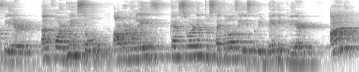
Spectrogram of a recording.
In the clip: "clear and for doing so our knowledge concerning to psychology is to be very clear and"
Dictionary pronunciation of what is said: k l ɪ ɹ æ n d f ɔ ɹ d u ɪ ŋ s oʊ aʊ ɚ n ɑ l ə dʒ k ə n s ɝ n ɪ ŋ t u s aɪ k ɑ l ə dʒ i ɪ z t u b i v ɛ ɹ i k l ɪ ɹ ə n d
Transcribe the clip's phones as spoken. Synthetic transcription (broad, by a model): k l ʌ ɹ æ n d f ɔ ɹ d u ɪ ŋ s oʊ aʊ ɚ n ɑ l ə z k ə n s ɝ n ɪ ŋ t u s aɪ k ɑ l ə dʒ i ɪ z t u b i v ɛ ɹ i k l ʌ ɹ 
